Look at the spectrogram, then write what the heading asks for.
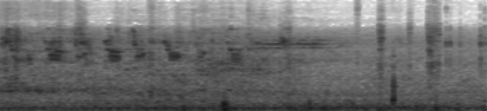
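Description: Small birds chirping in short repeated notes over a steady low rumble, with a single thump a little over two seconds in.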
